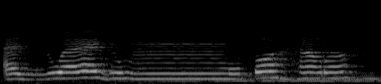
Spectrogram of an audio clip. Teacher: Azwajum, ada idgham di gunnah karena ada tanwin dhammah yang bertemu dengan huruf mim. Cara bacanya tanwin dhammah dileburkan atau dimasukkan ke mim sambil dengung.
